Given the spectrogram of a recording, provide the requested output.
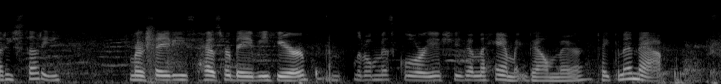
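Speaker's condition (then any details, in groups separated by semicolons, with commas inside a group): No condition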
